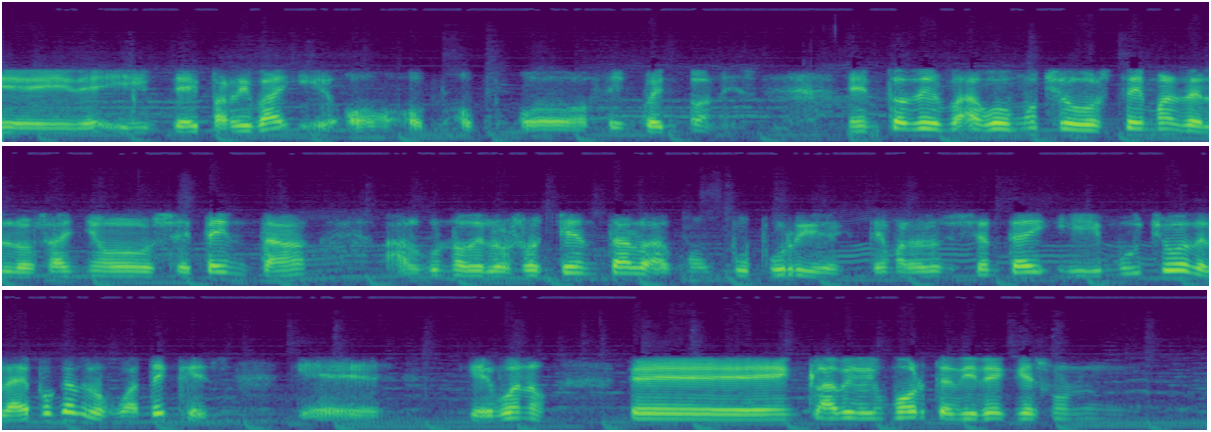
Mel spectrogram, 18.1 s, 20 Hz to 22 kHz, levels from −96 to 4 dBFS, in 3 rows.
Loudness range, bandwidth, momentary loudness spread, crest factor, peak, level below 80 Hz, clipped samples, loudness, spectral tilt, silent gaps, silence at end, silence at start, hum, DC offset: 5 LU; 4.2 kHz; 13 LU; 18 dB; -4 dBFS; -58 dBFS; under 0.1%; -20 LUFS; -6 dB/octave; none; 0.55 s; 0 s; none; under 0.1%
